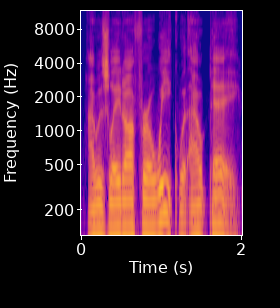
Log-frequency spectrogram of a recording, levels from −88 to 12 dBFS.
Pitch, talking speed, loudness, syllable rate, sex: 115 Hz, 265 wpm, -15 LUFS, 5.4 syllables/s, male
